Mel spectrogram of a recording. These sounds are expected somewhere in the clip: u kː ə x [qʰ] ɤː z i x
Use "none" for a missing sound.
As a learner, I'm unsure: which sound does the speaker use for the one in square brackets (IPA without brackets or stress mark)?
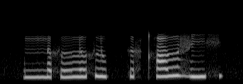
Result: qʰ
